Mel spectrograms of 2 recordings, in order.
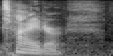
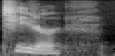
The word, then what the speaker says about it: Titor: That's right, I said Titor. A lot of people pronounce it Teeter, but I believe the correct pronunciation is Titor, not Tit or Titor. So we're going to be going with John Titor tonight.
